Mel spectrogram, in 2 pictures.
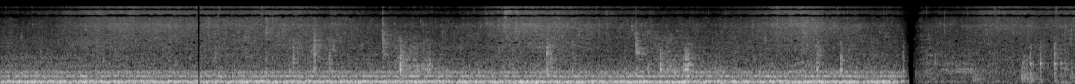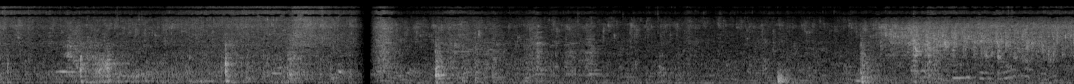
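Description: Fish deep-frying in hot oil in a cauldron: steady bubbling and sizzling, with a low steady rumble for the first nine seconds. After that it is quieter, with occasional small clicks of the metal skimmer against the pan, and the sizzling grows louder near the end.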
